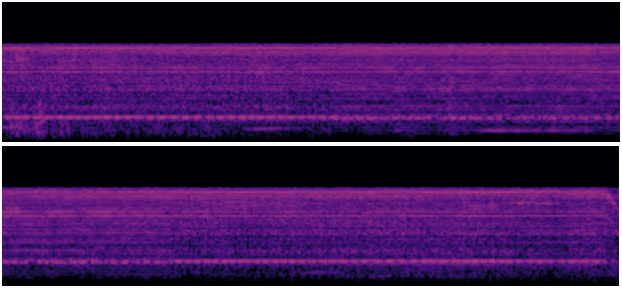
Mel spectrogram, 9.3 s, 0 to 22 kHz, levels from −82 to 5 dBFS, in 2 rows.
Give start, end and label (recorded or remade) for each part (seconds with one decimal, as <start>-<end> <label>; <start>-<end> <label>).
0.0-2.5 recorded; 2.5-5.9 remade; 5.9-9.3 recorded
